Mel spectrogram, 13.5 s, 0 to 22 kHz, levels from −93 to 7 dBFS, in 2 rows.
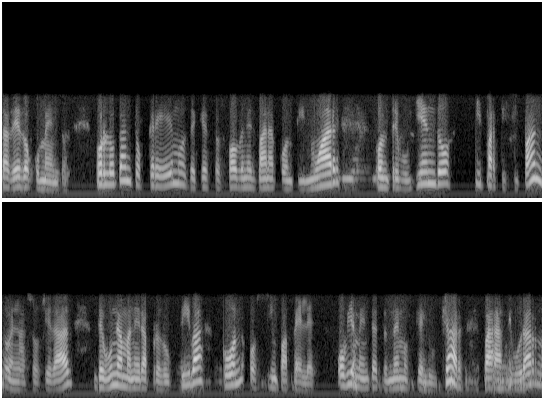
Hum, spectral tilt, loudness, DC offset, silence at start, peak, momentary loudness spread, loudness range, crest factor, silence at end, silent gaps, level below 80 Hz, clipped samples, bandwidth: none; -10 dB/octave; -24 LUFS; under 0.1%; 0 s; -2 dBFS; 13 LU; 3 LU; 22 dB; 0 s; none; -68 dBFS; under 0.1%; 3.9 kHz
